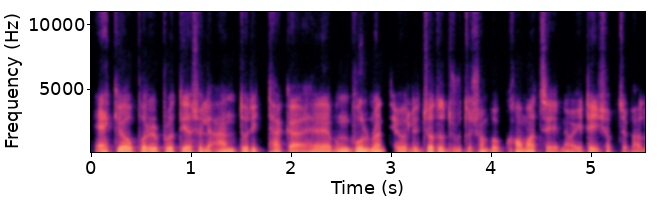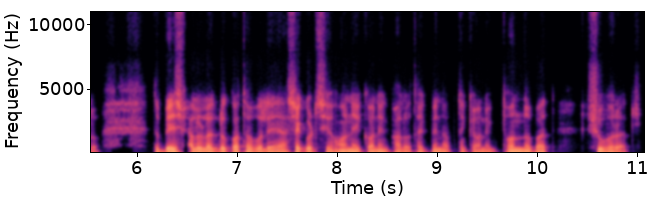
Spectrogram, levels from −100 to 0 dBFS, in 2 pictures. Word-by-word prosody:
একে 120 - -2
অপরের 110 -1 +2
প্রতি 110 -1 +1
আসলে 100 -1 -1 0.2
আন্তরিক 105 -1 -1
থাকা, 95 -2 -1
হ্যাঁ? 145 +3 0
এবং 105 0 -1
ভুল 115 0 +7
ভ্রান্তি 95 -1 +1
হলে 95 +1 -2
যত 105 0 +3
দ্রুত 95 0 -8
সম্ভব 90 -1 -1
ক্ষমা 105 0 +2
চেয়ে 75 0 -2
নেওয়া, - - -6
এটাই 100 - 0
সবচেয়ে - - -9
ভালো। - - -8 0.6
তো - - -4
বেশ 130 +1 +7
ভালো 145 0 +3
লাগলো 140 0 +3
কথা 130 +1 +2
বলে। 145 +4 +2 0.2
আশা 110 - +3
করছি 95 0 -1 0.2
অনেক, 95 +1 +1
অনেক 95 0 0
ভালো 100 +1 -1
থাকবেন। 110 +8 -2
আপনাকে 90 -5 -12
অনেক 90 0 -5
ধন্যবাদ। 115 +8 +2 0.5
শুভরাত্রি। - - 0
105 Hz, 195 wpm, -24 LUFS, 95-115 Hz, 0.6 s, ভুল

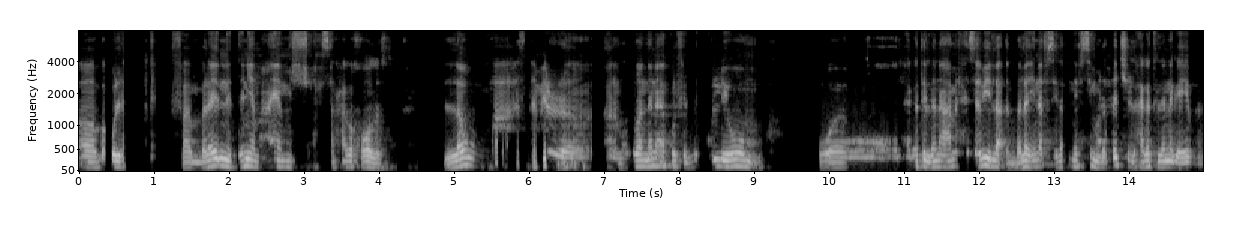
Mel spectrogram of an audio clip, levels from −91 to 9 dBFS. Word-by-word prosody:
آه 115 -1 0
باكلها، 115 +1 +2 0.6
فبالاقي 110 +5 +1
إن 150 -2 +6
الدنيا 130 +3 +2
معايا 130 +2 -3
مش 125 -2 -6
أحسن 115 -1 -1
حاجة 120 +1 -4
خالص، 110 -4 0 0.7
لو 135 0 +2 0.4
هاستمر 110 -2 -2 0.4
على 110 - -9
موضوع 100 +6 -1
إن 130 0 +1
أنا 135 +1 0
آكُل 130 - -3
في 125 - -10
البيت 380 +2 -11
كل 285 -5 -2
يوم، 130 -2 +3 0.8
و - - -2 0.8
والحاجات 155 -6 -5
اللي 115 - +3
أنا 125 0 -1
عامل 125 +4 -4
حسابي 405 - +4
لأ، 130 - +1
بالاقي 125 -2 +1
نفَسي 130 +6 -1
لأ، - - -5
نِفسي 135 +1 +3
ما 115 - -1
راحتش 160 +8 0
للحاجات 130 +3 -1
اللي 120 0 +1
أنا 125 +1 +4
جايبها. 110 -1 0
125 Hz, 150 wpm, -26 LUFS, 115-135 Hz, 0.8 s, إن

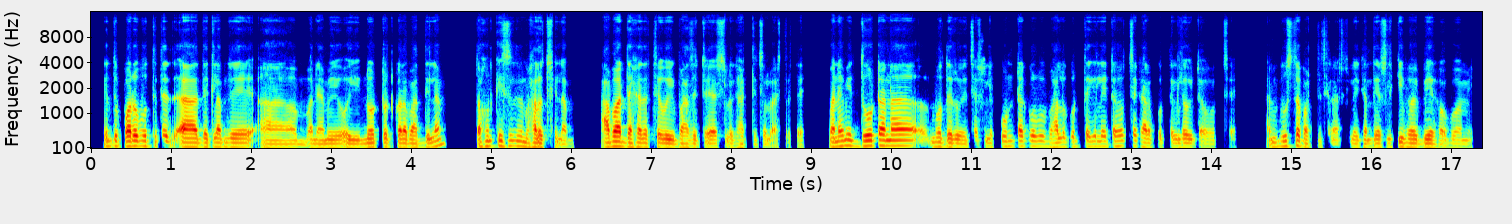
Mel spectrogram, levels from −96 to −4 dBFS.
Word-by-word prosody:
কিন্তু 140 - -2
পরবর্তীতে 135 0 +5 0.2
আ - - +9 0.2
দেখলাম 115 0 +1
যে 115 - +2 0.4
আ - - -3 0.5
মানে 105 -1 -4
আমি 100 +1 -2 0.2
ওই 100 - +1 0.2
নোট-টোট 110 0 0
করা 110 -1 +5
বাদ 100 -1 0
দিলাম। 135 +9 0 0.4
তখন 135 +3 +1
কিছুদিন 140 -1 -2
ভালো 115 -2 +5
ছিলাম। - - -6 0.5
আবার 130 +2 +9
দেখা 115 0 +3
যাচ্ছে 110 0 -4
ওই 105 - +5
বাজেট 100 0 -3
এ - - 0
আসলে - - -8
ঘাটতি 100 - -10
চলে - - -8
আসতেছে। - - -16 0.4
মানে 120 +2 +3
আমি 150 - +2
দো - - +2 0.2
টানা 145 -1 +7 0.5
মধ্যে 115 -2 0
রয়েছি। 100 -2 -5
আসলে 110 +3 -9
কোনটা 135 +1 -1
করব 135 -1 -1 0.2
ভালো 110 +2 -1
করতে 130 +1 -8
গেলে 135 0 -4
এটা - - -3
হচ্ছে, 140 +1 -6
খারাপ 110 -2 0
করতে 105 - -13
গেলে 105 +1 -2
ঐটা 105 - -6
হচ্ছে। 95 - -19 0.5
আমি - - -5
বুঝতে 135 0 0
পারতেছি - - -7
না - - -6
আসলে - - -12
এখান 100 +1 -4
থেকে 105 0 -1
আসলে 110 - -10
কিভাবে 110 -3 0
বের 105 -1 +3
হবো 105 - -6
আমি? 95 0 -10
115 Hz, 200 wpm, -23 LUFS, 105-135 Hz, 0.5 s, আ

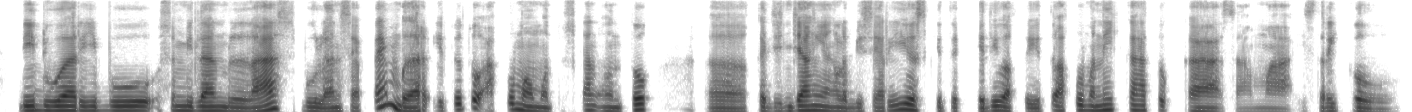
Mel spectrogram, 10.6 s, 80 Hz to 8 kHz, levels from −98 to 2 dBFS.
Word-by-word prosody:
di 125 - +4
2019 120 - +3
bulan 105 -3 -1
September 110 - +2
itu, 120 +6 -3
tuh, - - +3
aku - - -10
memutuskan 120 +3 -2
untuk, 145 +9 +2 0.4
eee, 95 -1 -3
ke - - -4
jenjang 120 +4 +1
yang - - -3
lebih 100 0 -6
serius 130 +6 +1
gitu. 105 - -9 0.2
Jadi 125 - -1
waktu 105 -2 -2
itu - - -12
aku 140 - -2
menikah 140 +1 0
tuh, 130 - -7
Kak, 105 -3 -1
sama 95 0 -11
istriku. 100 -5 -5
115 Hz, 140 wpm, -26 LUFS, 105-125 Hz, 0.4 s, di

